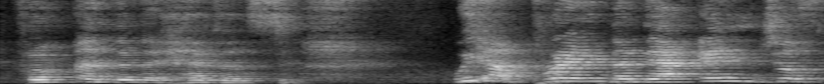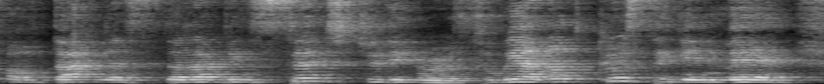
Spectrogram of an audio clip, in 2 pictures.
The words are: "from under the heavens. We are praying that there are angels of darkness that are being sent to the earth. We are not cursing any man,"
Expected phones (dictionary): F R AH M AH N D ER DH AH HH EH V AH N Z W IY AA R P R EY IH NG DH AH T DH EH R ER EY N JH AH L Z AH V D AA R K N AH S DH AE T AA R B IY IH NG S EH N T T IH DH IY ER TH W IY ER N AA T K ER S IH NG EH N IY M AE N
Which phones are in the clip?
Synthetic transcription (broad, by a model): F R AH M AH N D ER DH AH HH EH V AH N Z W IY AA R P R EY IH NG DH AH T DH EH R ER EY N JH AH L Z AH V D AA R K N AH S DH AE T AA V B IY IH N S EH N T T IH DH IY ER TH W IY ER N AA T K ER S IH NG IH N M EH N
